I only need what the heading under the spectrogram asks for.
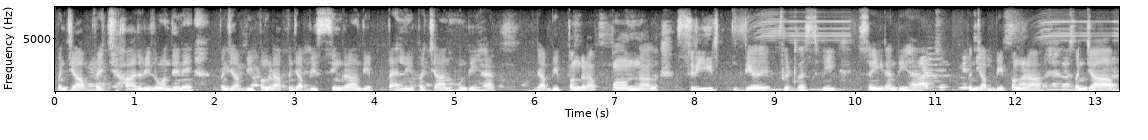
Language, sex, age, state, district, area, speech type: Punjabi, male, 30-45, Punjab, Gurdaspur, urban, spontaneous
